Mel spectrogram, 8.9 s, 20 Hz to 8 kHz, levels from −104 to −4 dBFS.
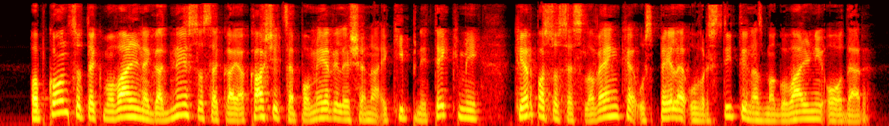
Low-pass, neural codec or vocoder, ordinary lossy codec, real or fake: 7.2 kHz; none; AAC, 32 kbps; real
